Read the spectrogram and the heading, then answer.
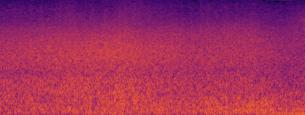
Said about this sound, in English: And in many ways, the stars, planets and galaxies are just surrounded by a sea of electromagnetic radiation, just as our two fishing boats are surrounded by a sea of water waves.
